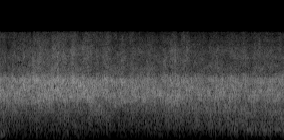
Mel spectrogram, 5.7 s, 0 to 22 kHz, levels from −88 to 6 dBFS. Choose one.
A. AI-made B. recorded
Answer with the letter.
A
